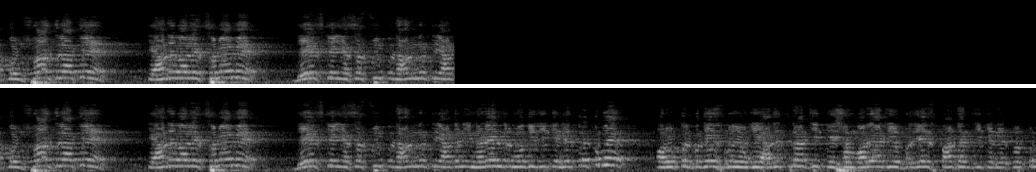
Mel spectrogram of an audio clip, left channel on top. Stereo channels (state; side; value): drops out; left; at 4.5 s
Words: विश्वास दिलाते हैं कि आने वाले समय में देश के यशस्वी प्रधानमंत्री आदरणीय नरेंद्र मोदी जी के नेतृत्व में और उत्तर प्रदेश में योगी आदित्यनाथ जी, केशव मौर्य जी और ब्रजेश पाठक जी के नेतृत्व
